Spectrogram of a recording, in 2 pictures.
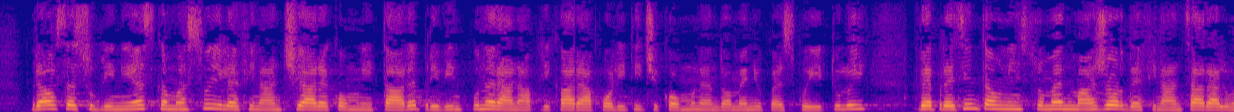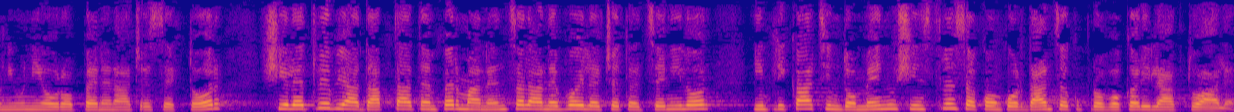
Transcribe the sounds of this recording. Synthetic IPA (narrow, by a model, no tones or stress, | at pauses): vɾeawsəsublinije̞zkəməsuɾile̞finant͡ʃiaɾe̞ko̞munit̪aɾe̞pɾivind̪̚pune̞ɾeaɨnaplikaɾeapo̞lit̪it͡ʃiko̞mune̞ɨnd̪o̞me̞njupe̞skuit̪uluj | re̞pɾe̞zint̪əuninst̪ɾume̞nt̪maʒo̞rd̪e̞finant̪saɾealuniunije̞uɾo̞pe̞neɨnat͡ʃe̞st̪se̞k̚t̪o̞r | ʃije̞le̞t̪ɾe̞buje̞ad̪ap̚t̪at̪e̞ɨnpe̞rmane̞nt̪səlane̞vo̞ile̞t͡ʃe̞t̪ət̪se̞nilo̞r | implikat̪sʲɨnd̪o̞me̞njuʃiɨnst̪ɾɨnsəko̞ŋko̞rd̪ant̪səkupɾo̞vo̞kəɾile̞ak̚t̪uale̞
